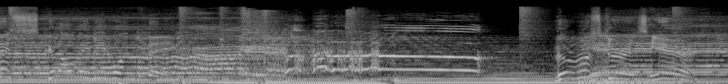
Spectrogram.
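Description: A rooster lets out a loud, drawn-out crow, its call rising and then holding steady over a continuous musical backing, with a few shorter squawks near the end.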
